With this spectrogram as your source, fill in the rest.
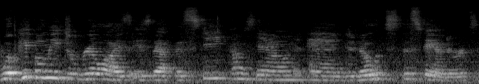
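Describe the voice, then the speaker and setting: Over noticeable background noise and audible room echo, a woman with a fairly high voice talks at a moderate pace with lively intonation. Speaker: school curriculum administrator. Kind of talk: public meeting presentation. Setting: school board meeting. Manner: loud.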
